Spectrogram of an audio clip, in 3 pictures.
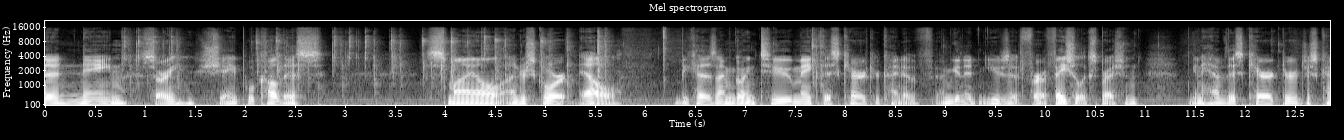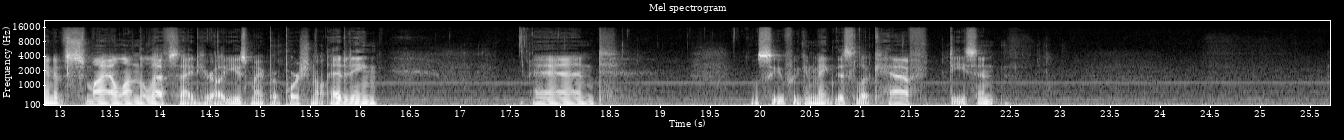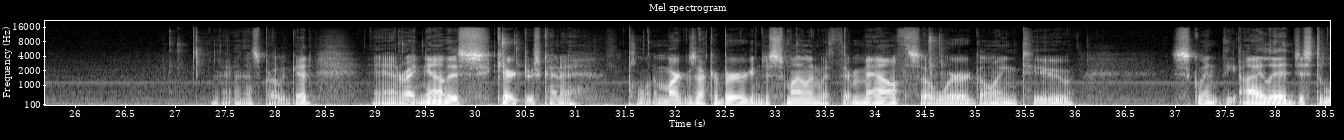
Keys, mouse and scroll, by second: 1.0 BackSpace, 1.0-6.2 drag, 1.1 BackSpace, 3.1 BackSpace, 3.2 BackSpace, 7.2 click, 7.7 Tab, 9.0-9.7 scroll up 4, 9.7-10.4 scroll down 3, 10.7 click, 12.3 click, 13.1 g, 29.3-30.3 drag, 30.3 g, 34.3 click, 34.6 g.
